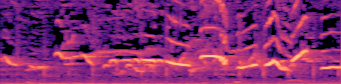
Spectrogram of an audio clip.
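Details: Oriental magpie-robin giving its ngeplong fighting song as a provocation lure: a continuous flow of loud sweeping whistles, upslurs and downslurs, growing stronger toward the end.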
